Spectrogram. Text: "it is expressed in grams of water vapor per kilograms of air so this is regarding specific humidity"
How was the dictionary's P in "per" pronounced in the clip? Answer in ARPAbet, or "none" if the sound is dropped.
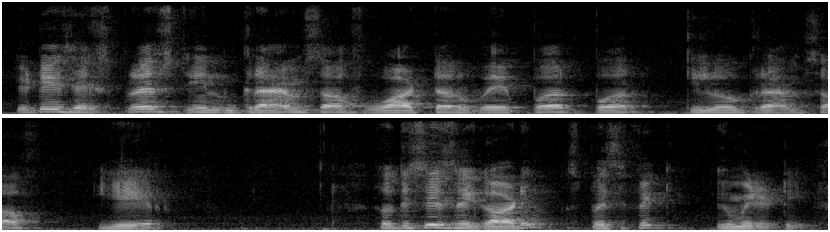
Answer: P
